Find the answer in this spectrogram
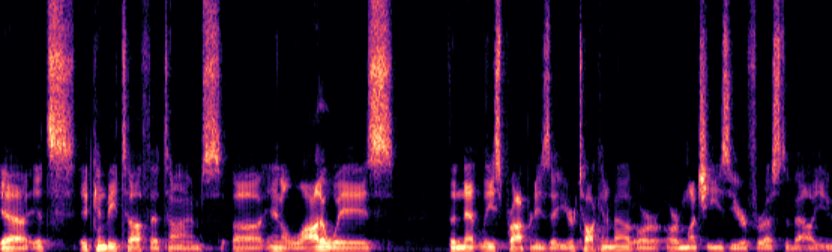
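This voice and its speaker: An ordinary speaking voice with an American accent talks at a moderate pace in a fairly even intonation. The recording is very clean, with a silent background. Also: man, medium pitch for a man. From Tampa, Florida. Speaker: commercial real estate appraiser. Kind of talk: interview.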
